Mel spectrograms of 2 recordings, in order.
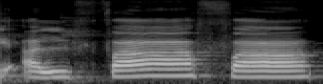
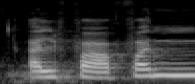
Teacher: अल्फाफा, फ़ा के साथ अलिफ मद्दा आइए, दो हरकत खींचेंगे और यहाँ पे सुकून होने की वजह से मद्दे आरिज़ वक्फ़ी होगा, तो फ़न की जगह फ़ा पढ़ेंगे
